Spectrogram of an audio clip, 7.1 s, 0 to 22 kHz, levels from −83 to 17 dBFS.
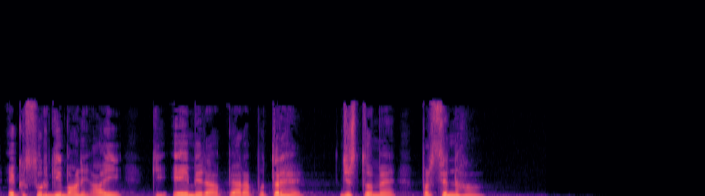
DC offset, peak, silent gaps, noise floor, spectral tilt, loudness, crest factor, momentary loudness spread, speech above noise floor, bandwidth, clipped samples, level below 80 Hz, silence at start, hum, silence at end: under 0.1%; 0 dBFS; none; -89 dBFS; -6.5 dB/octave; -19 LUFS; 20 dB; 10 LU; 71 dB; 11 kHz; under 0.1%; -58 dBFS; 0.1 s; none; 2.2 s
